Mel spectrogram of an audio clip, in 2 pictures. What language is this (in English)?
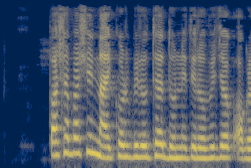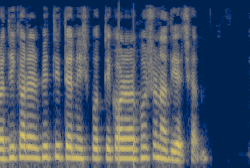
Bangla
